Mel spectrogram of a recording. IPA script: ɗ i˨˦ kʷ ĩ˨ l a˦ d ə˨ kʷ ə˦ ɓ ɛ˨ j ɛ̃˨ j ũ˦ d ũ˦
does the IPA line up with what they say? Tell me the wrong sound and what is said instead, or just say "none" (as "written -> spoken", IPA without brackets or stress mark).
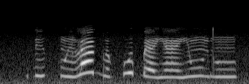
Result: none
